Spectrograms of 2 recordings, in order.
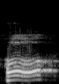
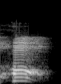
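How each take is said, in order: First: The vowel sounds like 'uh'. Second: The vowel sounds like 'eh'. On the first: The speaker calls it wrong. "instead of saying her" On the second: The speaker calls it right. "we say hey"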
